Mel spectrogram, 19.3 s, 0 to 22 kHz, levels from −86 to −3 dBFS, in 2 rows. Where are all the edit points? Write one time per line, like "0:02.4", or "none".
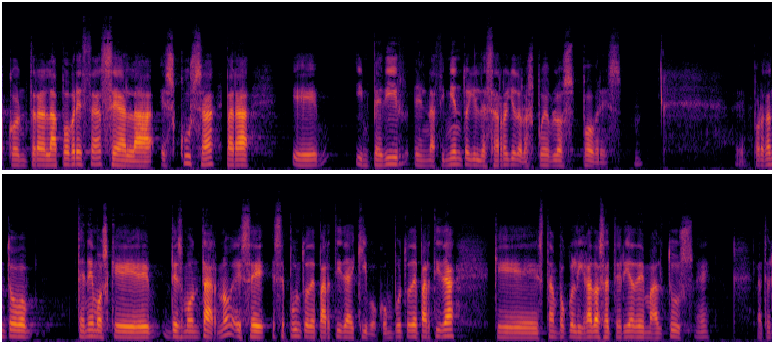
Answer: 0:02.7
